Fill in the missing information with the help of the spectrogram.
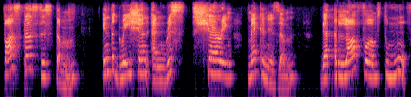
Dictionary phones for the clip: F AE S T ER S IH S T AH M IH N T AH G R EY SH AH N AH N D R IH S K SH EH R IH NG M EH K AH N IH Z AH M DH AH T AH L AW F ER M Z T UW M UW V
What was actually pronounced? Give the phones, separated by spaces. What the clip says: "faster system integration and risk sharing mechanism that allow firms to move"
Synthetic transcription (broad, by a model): F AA S T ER S IH S T AH M IH N T AH G R EY SH AH N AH N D R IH S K SH EH R IH NG M EH K AH N IH Z AH M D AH T AH L AW F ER M S T UW M UW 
